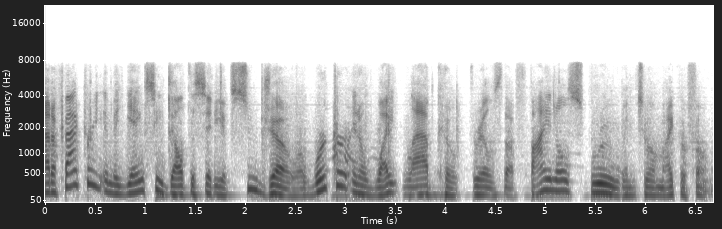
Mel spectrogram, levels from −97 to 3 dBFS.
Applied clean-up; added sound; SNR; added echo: neural mask model RNNoise.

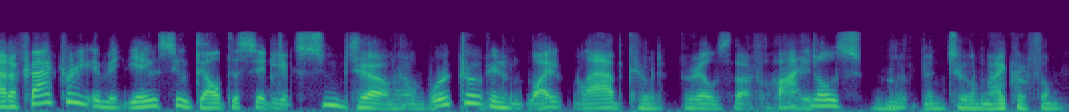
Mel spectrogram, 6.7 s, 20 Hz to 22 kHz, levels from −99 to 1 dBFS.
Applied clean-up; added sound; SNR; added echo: neural diffusion model UNIVERSE++.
